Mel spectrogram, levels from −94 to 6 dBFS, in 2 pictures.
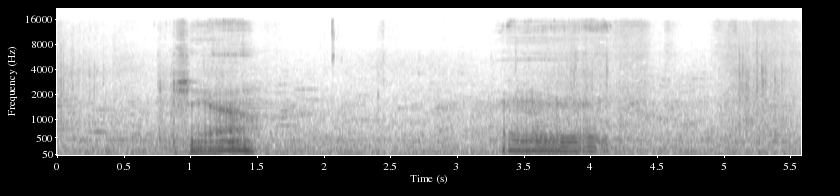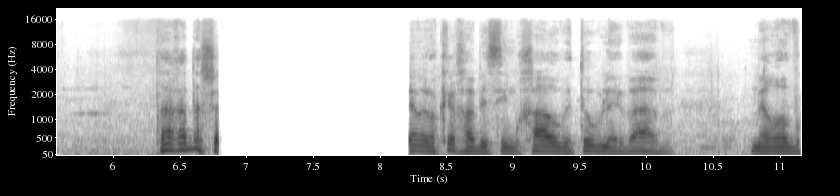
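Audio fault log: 6.80 to 8.23 s, audio dropout to silence: the input feeding the recorder was likely cut off for this stretch, through a lost connection, a failed link or an accidental mute, while writing carried on with silence. The sound stops abruptly mid-flow and resumes just as suddenly about 1.43 s later. The gap is dead silence with no background or room tone underneath, and whatever occurred during it is simply missing.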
